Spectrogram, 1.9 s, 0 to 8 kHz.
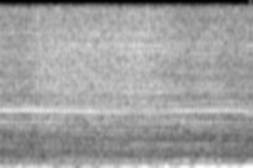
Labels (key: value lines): label: anthrophony, boat engine
recorder: SoundTrap 500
